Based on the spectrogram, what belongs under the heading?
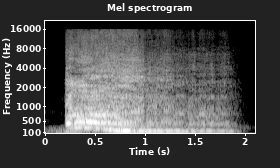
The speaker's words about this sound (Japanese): ライオンのガオーは roar。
